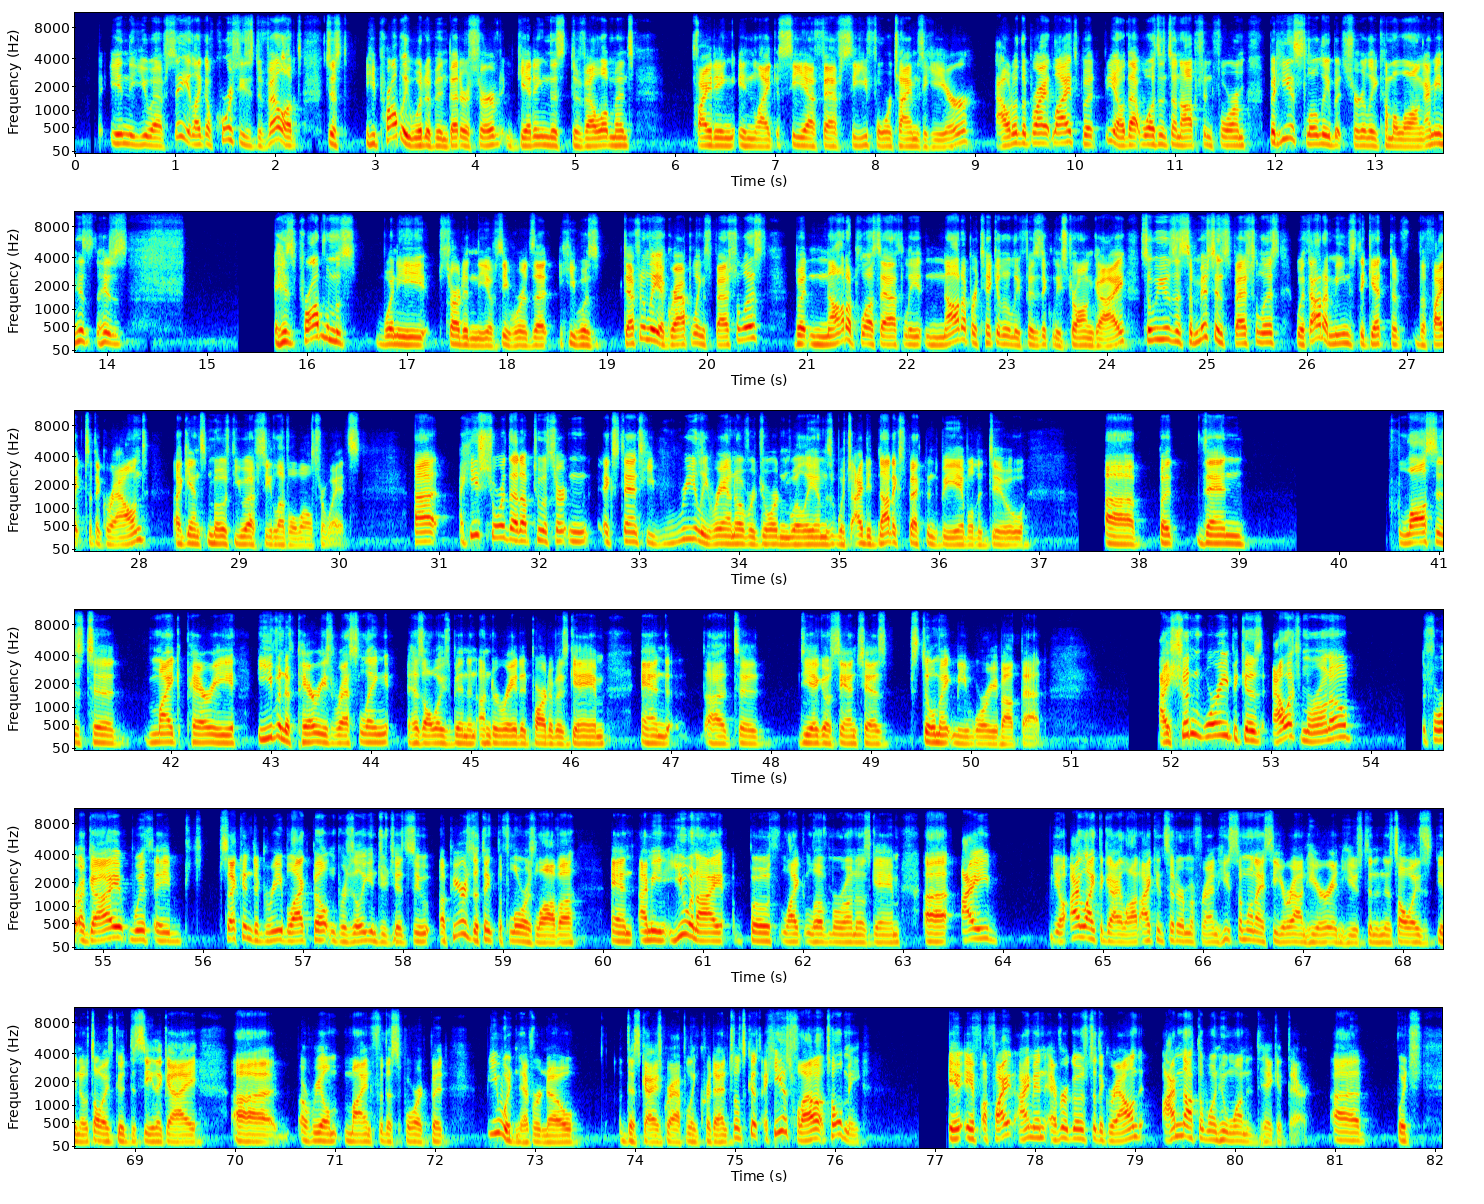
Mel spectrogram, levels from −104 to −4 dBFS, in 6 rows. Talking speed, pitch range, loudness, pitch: 200 wpm, 135-175 Hz, -24 LUFS, 145 Hz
